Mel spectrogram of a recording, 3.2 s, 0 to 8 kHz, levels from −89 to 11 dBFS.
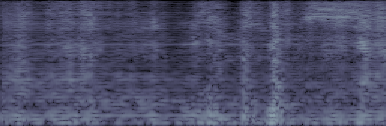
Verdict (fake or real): fake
